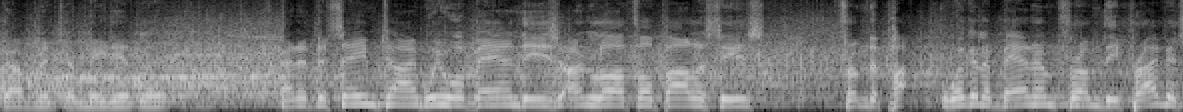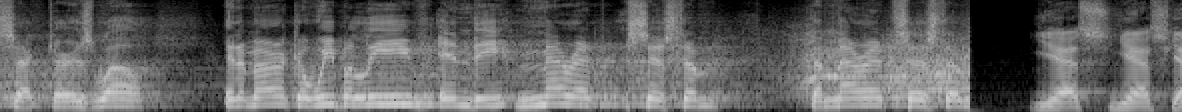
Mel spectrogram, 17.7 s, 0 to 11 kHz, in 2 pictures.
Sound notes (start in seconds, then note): 6.6 cheers and applause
